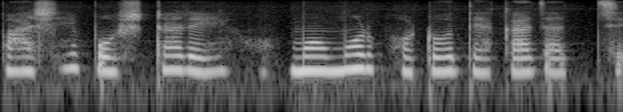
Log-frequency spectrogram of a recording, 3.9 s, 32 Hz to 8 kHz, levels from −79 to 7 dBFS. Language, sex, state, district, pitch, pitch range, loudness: Bengali, female, West Bengal, Cooch Behar, 245 Hz, 230-255 Hz, -17 LUFS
